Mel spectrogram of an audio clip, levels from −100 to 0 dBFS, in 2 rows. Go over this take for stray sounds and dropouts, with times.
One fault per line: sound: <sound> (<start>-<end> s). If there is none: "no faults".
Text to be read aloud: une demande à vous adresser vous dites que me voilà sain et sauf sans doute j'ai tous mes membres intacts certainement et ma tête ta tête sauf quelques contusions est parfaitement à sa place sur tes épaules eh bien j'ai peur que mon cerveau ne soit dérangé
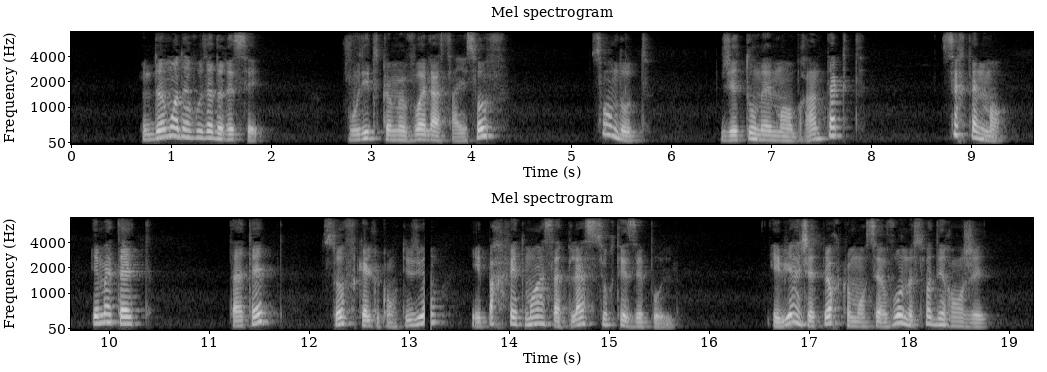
sound: dropout (13.2-13.2 s)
